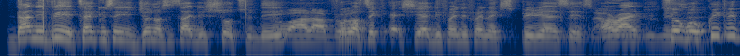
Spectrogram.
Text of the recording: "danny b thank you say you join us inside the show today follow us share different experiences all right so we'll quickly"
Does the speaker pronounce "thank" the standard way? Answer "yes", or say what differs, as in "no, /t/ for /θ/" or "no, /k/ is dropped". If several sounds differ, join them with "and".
no, /t/ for /θ/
